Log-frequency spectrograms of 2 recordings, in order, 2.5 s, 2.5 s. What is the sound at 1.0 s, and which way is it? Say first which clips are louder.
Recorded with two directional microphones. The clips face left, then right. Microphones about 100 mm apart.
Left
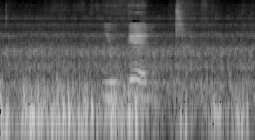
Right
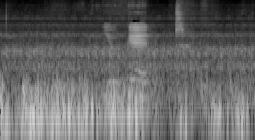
Speech: left 7 dB; 35° left (ahead or behind).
